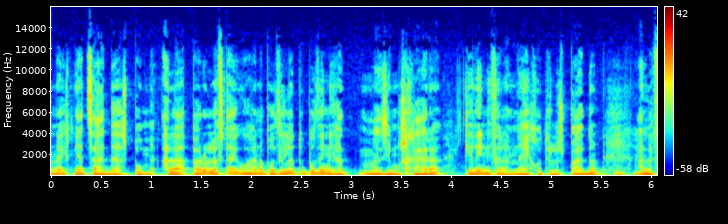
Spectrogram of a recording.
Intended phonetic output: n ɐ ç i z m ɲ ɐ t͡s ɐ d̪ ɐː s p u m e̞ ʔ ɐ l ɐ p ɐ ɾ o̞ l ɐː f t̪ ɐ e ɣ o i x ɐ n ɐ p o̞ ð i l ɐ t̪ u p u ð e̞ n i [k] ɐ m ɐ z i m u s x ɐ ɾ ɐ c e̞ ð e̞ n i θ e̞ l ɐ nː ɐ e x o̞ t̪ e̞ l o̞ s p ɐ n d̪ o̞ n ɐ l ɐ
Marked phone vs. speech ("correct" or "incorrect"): incorrect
